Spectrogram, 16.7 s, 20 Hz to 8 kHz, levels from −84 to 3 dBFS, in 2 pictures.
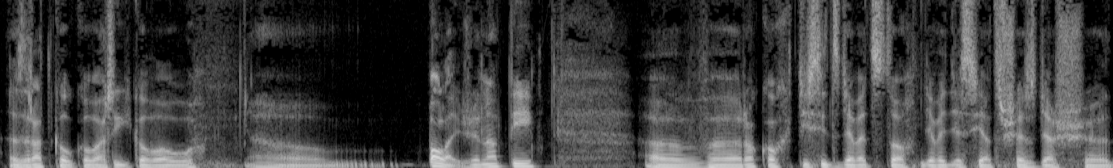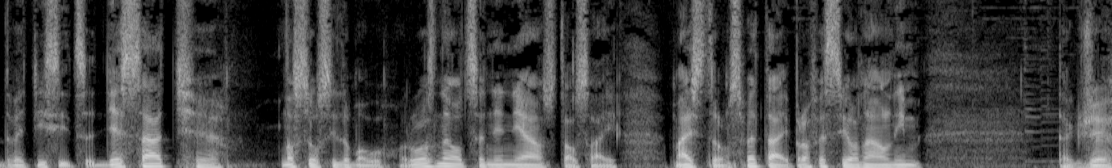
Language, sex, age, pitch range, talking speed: Slovak, male, 40-59, 95-115 Hz, 85 wpm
